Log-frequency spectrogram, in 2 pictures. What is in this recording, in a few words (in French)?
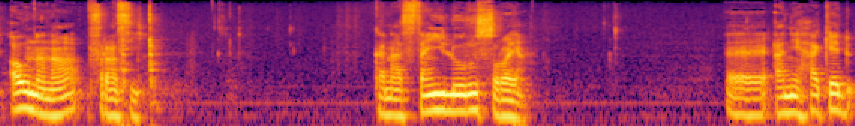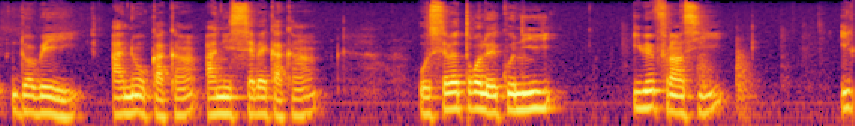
malinke régularisation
